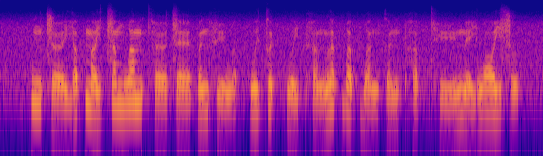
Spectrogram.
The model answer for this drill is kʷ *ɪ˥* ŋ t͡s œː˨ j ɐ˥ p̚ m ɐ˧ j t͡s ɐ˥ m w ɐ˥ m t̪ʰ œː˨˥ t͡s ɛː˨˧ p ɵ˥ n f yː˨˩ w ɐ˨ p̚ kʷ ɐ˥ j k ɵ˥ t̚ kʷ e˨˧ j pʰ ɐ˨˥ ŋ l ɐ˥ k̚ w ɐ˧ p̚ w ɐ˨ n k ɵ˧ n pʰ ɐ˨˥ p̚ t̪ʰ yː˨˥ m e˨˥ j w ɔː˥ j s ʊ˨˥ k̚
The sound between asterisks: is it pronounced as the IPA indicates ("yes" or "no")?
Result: yes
